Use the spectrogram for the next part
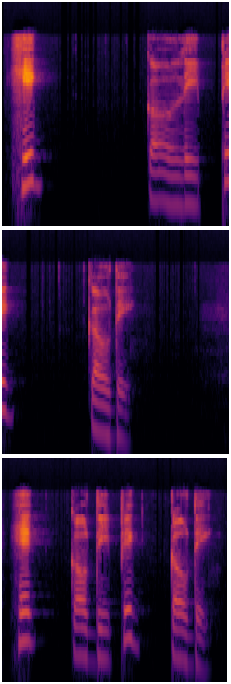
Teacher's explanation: So you have 2 little dactylic feet.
